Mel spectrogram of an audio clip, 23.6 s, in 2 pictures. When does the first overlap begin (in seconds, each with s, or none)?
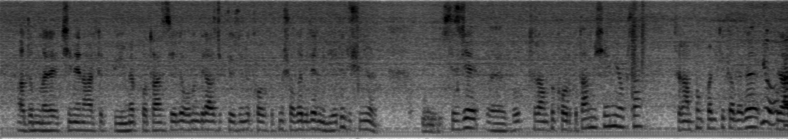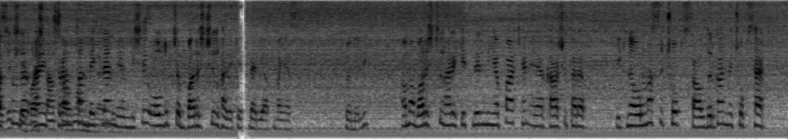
11.4 s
